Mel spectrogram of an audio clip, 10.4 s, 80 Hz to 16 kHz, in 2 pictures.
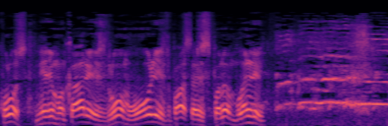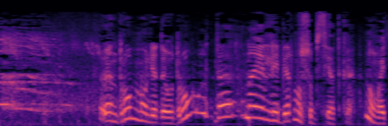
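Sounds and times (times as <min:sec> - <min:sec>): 
speech: 0:00.0 - 0:03.8, 0:06.6 - 0:10.3
chicken crowing in a coop: 0:03.7 - 0:06.3.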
